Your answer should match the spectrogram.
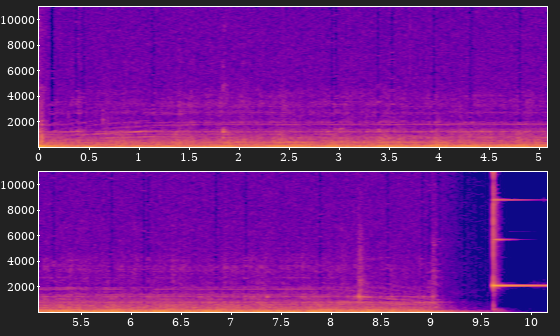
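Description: A steady low rumble with faint held tones, like an added sound effect or music bed. It stops abruptly shortly before the end, followed by a single bright ding.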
